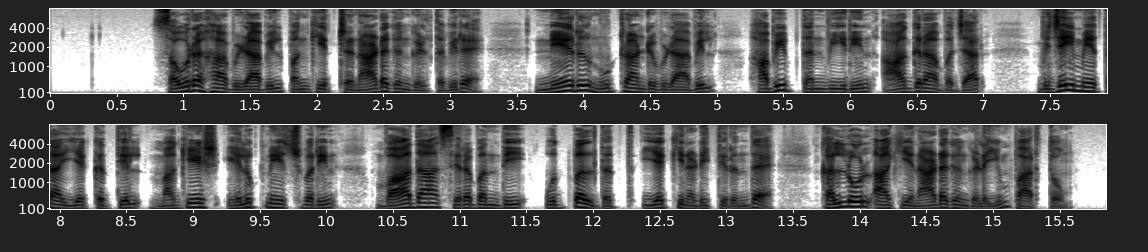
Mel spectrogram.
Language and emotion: Tamil, neutral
